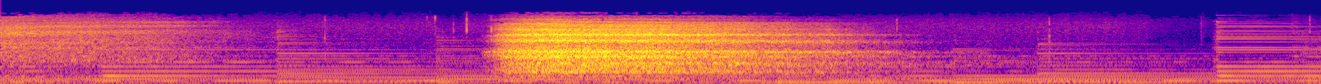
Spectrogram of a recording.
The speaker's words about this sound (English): Again, breathe in through your nose and out through your mouth, pretending you are breathing fire. Deep breath in and out.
